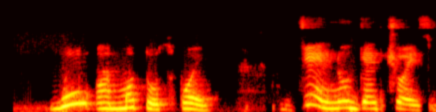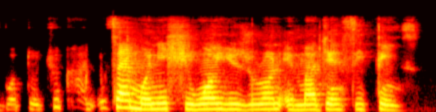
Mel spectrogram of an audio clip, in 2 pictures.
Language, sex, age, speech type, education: Nigerian Pidgin, female, 30-45, spontaneous, secondary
